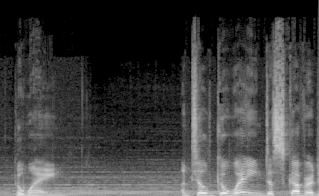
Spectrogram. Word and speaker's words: Gawain: that's going I mean it's GA and Wayne so Gawain until Gawain discovered its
